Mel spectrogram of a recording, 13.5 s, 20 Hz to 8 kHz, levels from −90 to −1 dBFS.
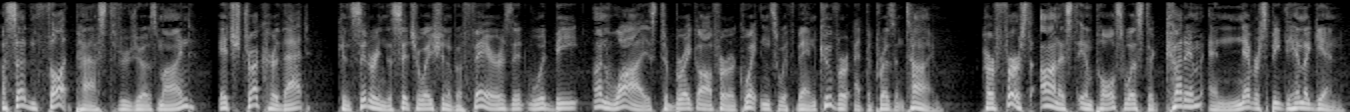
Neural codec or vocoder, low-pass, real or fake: none; 7.2 kHz; real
